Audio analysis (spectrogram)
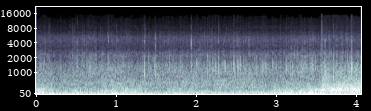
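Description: Heavy rain while riding a motorbike in a raincoat, a dense loud roar of rain and wind noise that stays constant throughout and swells slightly toward the end.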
